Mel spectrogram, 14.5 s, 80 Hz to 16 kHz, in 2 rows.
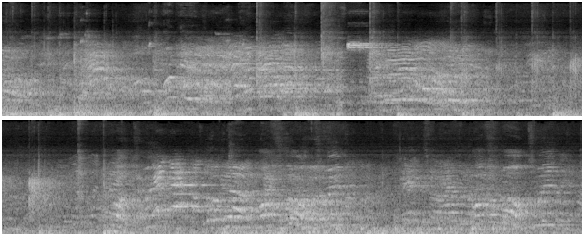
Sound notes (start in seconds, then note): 4.3 whistle blows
